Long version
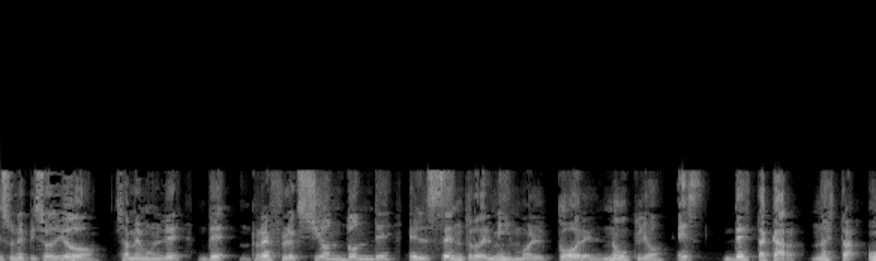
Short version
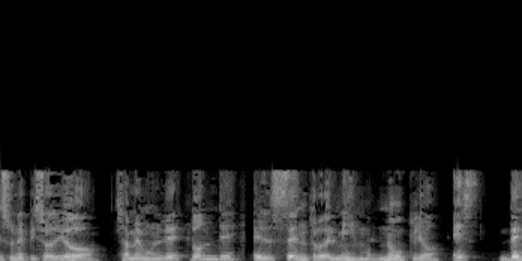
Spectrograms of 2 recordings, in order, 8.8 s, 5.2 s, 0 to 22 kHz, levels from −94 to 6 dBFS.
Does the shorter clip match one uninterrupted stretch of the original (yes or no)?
no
